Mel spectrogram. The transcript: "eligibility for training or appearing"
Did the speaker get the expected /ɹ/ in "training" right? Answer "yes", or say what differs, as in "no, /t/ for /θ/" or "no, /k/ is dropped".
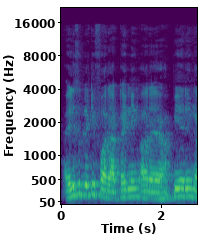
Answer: no, /ɹ/ is dropped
